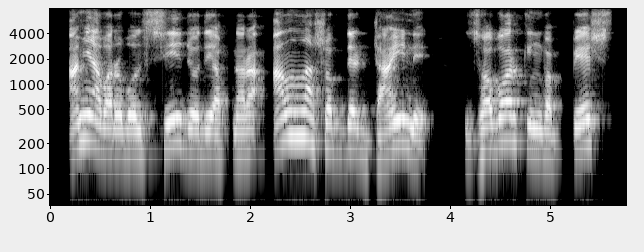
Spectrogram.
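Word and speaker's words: الله: জবর কিংবা পেশ দেখেন, যদি যদি আল্লাহ শব্দের ডাইনে বা পূর্বে আপনারা যায় বলেন যা, বা আগে যদি আপনারা জবর বা পেশ দেখেন, তাহলে এই আল্লাহ শব্দটা মানে মোটা করে, মানে মুখটা গোল মুখটা গোল করে মুখটা ভরে উচ্চারণ হবে, যেমন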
